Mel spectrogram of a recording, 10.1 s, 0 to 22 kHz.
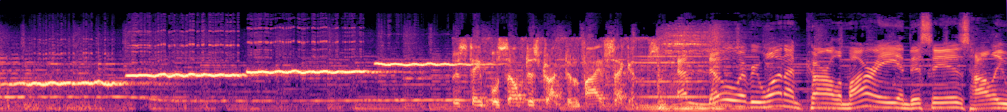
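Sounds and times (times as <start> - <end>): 
loud whistled melody of long sustained notes: 0.0 - 5.7
soft low musical backing: 0.0 - 10.0
speech: 5.0 - 10.0.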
